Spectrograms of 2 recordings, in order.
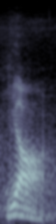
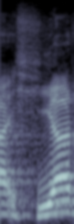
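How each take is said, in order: First: হিয়ার said as "hia", falling; dropped final r. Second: হিয়ার with the r pronounced at the end; sounded final r. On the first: Teacher corrects the class's word, r-less হিয়ার. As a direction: leave the r off হিয়ার. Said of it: "এটা হিয়ার". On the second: Teacher quotes how we say it, sounded r in হিয়ার. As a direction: finish হিয়ার on a clear r. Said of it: "আমরা হিয়ার শব্দটা যে বলি". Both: Shown as a demonstration.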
